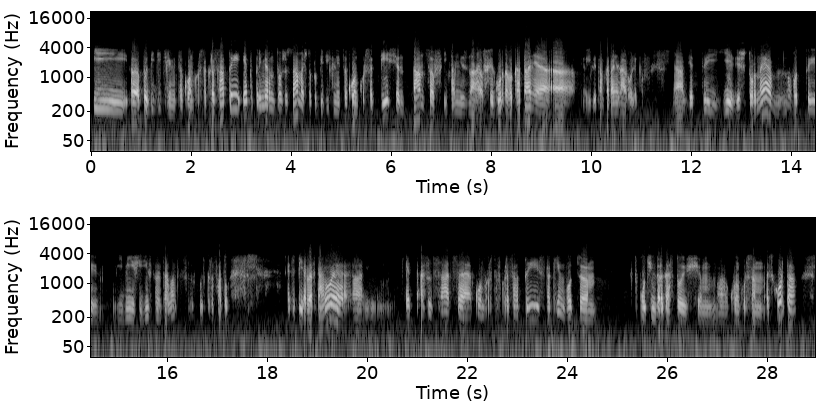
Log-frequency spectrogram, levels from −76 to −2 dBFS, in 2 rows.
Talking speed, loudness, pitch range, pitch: 120 wpm, -28 LUFS, 225-360 Hz, 330 Hz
